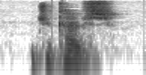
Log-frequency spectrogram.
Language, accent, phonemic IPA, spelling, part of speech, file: English, Southern England, /d͡ʒəˈkəʊs/, jocose, adjective, LL-Q1860 (eng)-jocose.wav
- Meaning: 1. given to jesting; habitually jolly 2. playful or humorous; characterized by joking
